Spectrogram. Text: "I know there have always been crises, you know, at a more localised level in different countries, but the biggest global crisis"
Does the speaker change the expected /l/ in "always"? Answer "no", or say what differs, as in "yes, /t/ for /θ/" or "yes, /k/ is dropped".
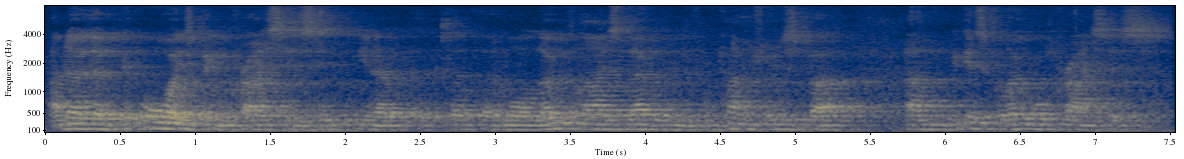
no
